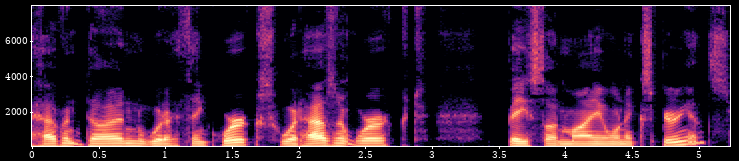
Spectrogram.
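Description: The sound is dry and close with no echo, over a quiet background. A man speaks at a moderate pace. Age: 40s. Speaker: podcast host. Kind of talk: solo podcast intro. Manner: monotone; rambling, informal.

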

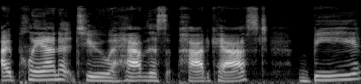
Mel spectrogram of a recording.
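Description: With a Midwestern American accent, this bright, sharp voice uses ordinary pitch variation in a very clean recording with a silent background. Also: woman. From Michigan, US Midwest. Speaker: podcast host. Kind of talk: personal monologue. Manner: casual.

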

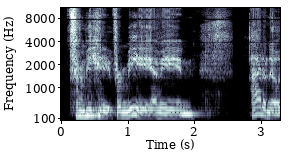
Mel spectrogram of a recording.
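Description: In a room with audible echo, a man speaks with an American accent. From San Diego, California. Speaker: podcast co-host. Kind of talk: casual chat.

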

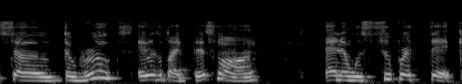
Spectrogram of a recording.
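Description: Speaking at a fairly slow pace with an American accent, a woman has a plain, everyday voice at a medium pitch with ordinary pitch variation. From Washington, DC. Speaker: podcast guest, natural hair influencer. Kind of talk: casual chat.

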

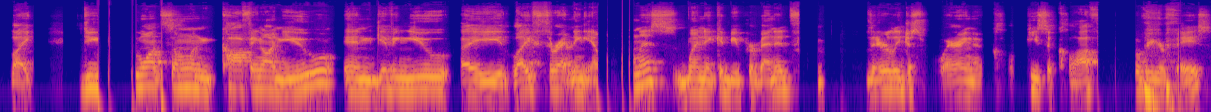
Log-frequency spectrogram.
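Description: Speaking with an American accent, a man uses a medium pitch at a moderate pace, his tone bright and sharp. The intonation is lively, and the sound is dry and close with no echo. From Pennsylvania, US. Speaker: band guitarist. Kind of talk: casual chat. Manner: animated.

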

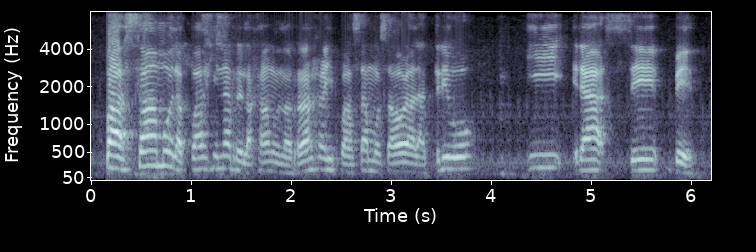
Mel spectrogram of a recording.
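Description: A man with a high pitch and lively intonation speaks at a fairly slow pace while noticeable background noise carries on around him. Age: 20s. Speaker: podcast host of online survivor game. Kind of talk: casual chat.

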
